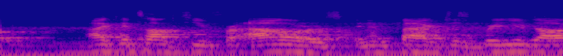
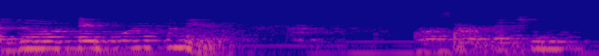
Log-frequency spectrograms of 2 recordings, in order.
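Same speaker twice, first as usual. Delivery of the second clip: higher, soft, doting voice for a pet dog; talking to the dog; 4 semitones higher, 7 dB quieter than usual. Real, not acted. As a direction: coo to your dog to reassure him. Talking to his rescue dog.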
